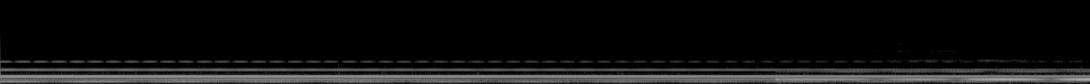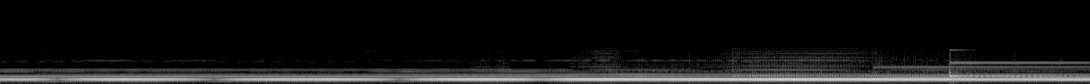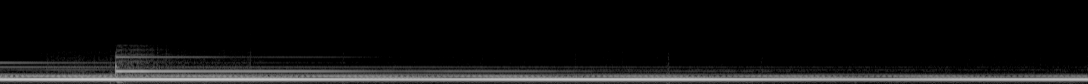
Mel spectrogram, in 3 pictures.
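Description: Singing bowls ringing in long sustained tones with a slow pulsing wobble. A deeper bowl tone swells in from about eight seconds in and grows louder. Two more bowls are struck in the second half and ring on over the others.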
